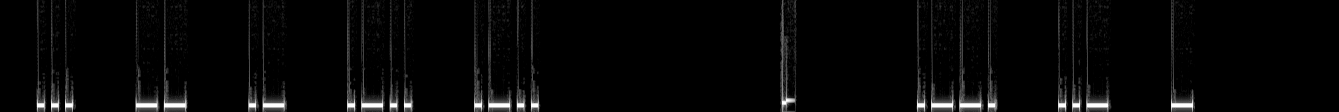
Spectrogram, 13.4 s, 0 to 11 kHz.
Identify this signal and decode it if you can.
Morse code, heard as a keyed tone, about 17 wpm, spaced as for 10 wpm, 700 Hz. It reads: SMALL PUT
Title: 3x Character Spacing - Top 200 Words - 17wpm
